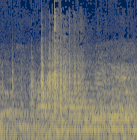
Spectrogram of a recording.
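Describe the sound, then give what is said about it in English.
A short burst of two dice clattering and tumbling across a table for a psychology test roll, a quick series of rattling clicks over a low background murmur of voices. “So, psychology test. You'll be two dice. Two dice.”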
